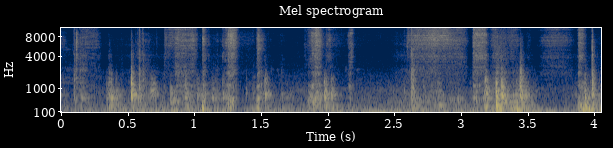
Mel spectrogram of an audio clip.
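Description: Aerosol lithium-grease spray hissing in short bursts onto the bottom of a 3D printer's Z-axis lead screw, the longest hiss about two-thirds of the way through. Clicks and knocks of the can and hands against the printer run throughout.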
